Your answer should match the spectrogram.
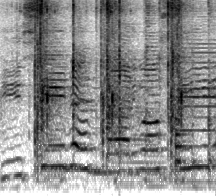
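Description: A woman singing into a handheld microphone over a thinned-out accompaniment, picking up again about a third of a second in after a short break. The fuller band accompaniment returns near the end.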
